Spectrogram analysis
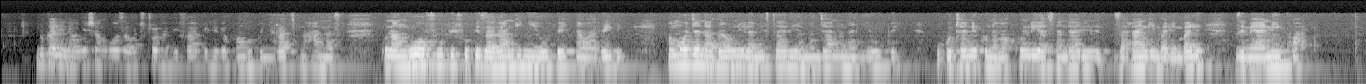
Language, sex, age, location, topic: Swahili, female, 25-35, Nairobi, finance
